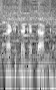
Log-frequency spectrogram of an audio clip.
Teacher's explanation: Japanese is a more-timed language. It has a very consistent, almost machine gun syllable flow. Every syllable takes up roughly the same amount of time.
